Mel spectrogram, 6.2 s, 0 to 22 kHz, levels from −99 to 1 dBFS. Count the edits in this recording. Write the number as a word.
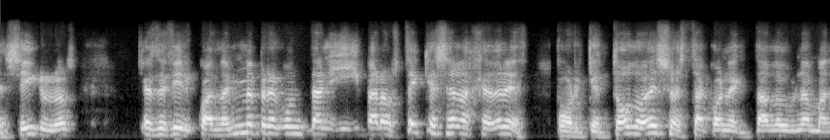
one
